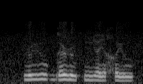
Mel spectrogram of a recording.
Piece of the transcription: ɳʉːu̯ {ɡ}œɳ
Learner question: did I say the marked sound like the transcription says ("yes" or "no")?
yes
